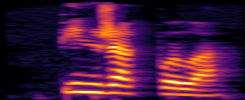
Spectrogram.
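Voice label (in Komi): "пинжак пӧла", Komi, male; audio dict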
